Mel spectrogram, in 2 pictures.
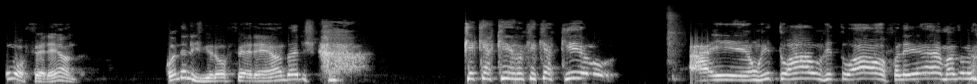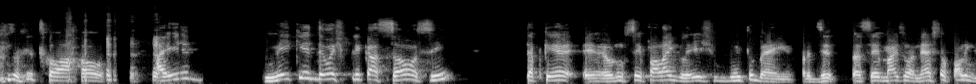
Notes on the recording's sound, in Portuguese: Essa foi a live gravada no Instagram da Zombie One Records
